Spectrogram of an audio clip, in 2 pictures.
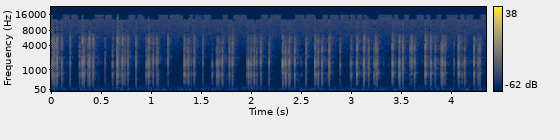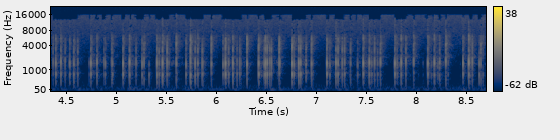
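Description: A small, dark, solid leather-bound book, held horizontally in both hands, is tapped quickly with the fingernails of both hands. The result is a quiet, continuous flurry of short, crisp, dry clicks with almost no ring, centered in the midrange with little low end.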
